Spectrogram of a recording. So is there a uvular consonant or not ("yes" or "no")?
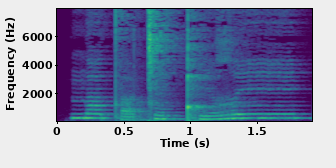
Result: yes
